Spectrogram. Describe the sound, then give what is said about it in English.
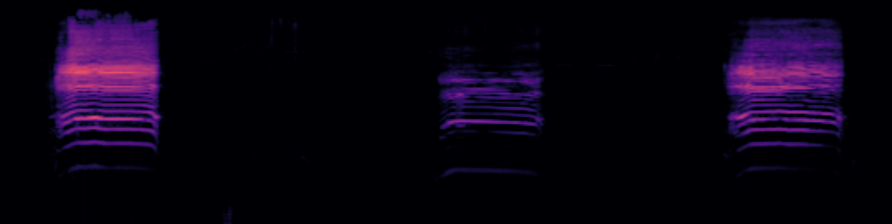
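Three long, strained bleats from a farm animal, each lasting under a second, separated by quiet gaps with faint background rustling and no talk. “So let's return to the farm sounds previously in progress.”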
